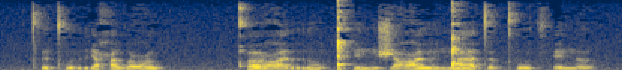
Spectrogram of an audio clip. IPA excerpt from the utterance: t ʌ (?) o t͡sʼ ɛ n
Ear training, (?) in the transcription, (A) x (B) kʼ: B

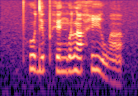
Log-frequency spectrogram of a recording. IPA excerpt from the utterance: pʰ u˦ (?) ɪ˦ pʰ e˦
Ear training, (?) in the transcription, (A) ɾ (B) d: B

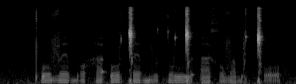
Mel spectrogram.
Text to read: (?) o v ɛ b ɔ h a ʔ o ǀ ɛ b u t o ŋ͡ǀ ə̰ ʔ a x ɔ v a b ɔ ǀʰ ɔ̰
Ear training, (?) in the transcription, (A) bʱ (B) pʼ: B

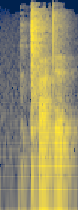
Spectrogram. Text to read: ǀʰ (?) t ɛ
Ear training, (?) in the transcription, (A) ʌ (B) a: B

